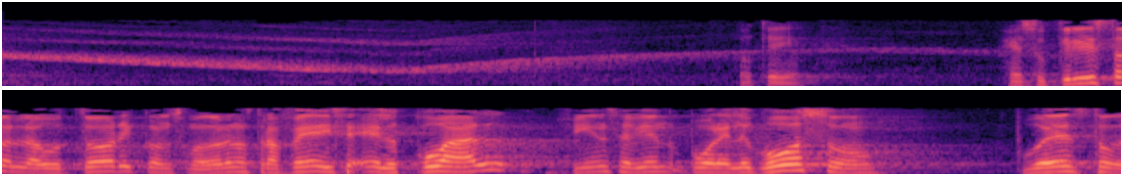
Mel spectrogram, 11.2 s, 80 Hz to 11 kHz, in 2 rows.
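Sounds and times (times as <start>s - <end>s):
ambulance siren wailing while passing by: 0.0s - 8.5s
speech: 3.7s - 4.2s, 5.0s - 10.1s, 10.7s - 11.1s.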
